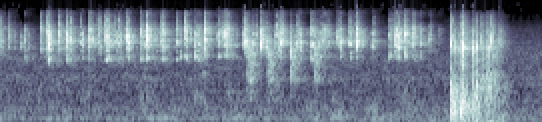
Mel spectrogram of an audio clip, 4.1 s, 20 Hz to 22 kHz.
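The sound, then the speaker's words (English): Four dice are rolled, rattling and clattering in a rapid string of small clicks for a few seconds, ending in a louder, sharper tumble as they land. No one speaks. “So I'm going to go ahead and roll my 4 dice.”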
